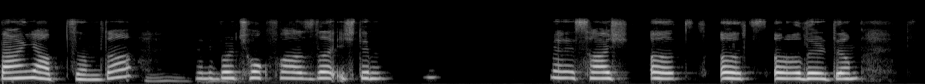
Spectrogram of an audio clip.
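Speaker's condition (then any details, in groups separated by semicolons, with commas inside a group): Stuttering; stutters normally, much more at work and when anxious, very little when alone and relaxed; repeated sounds, blocks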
